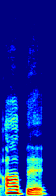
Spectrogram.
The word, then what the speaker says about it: Abe: My name is Abe, but in the United States, some people mistakenly pronounce my name as Abe, but that is not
